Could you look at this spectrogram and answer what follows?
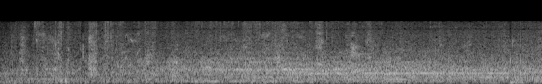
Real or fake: real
